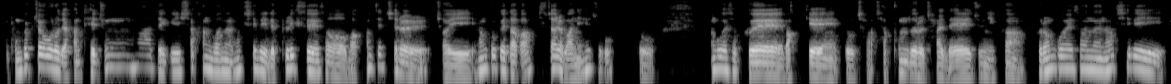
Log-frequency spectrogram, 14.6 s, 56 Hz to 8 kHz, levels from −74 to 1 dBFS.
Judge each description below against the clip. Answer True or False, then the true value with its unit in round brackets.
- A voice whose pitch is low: True (120 Hz)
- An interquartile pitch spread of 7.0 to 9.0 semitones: False (6.3 semitones)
